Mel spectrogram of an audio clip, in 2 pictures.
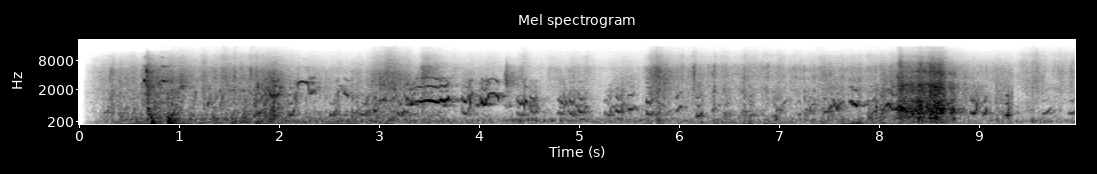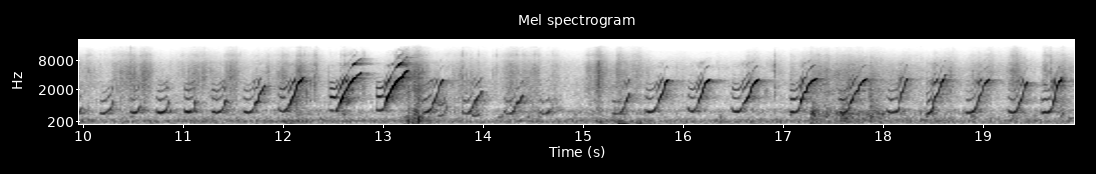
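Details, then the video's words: Female pet guinea pig in a noisy, playful mood: rustling and soft thumps at first, then a long run of short, squeaky rising chirps repeated rapidly, each with bright overtones. "funny guinea pig noises"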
